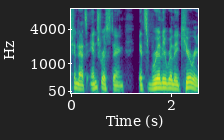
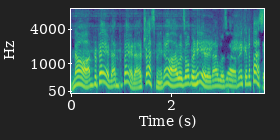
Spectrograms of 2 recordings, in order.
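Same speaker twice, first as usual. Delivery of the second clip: higher-pitched mock Italian accent; Gianmarco's Italian accent; 6 semitones higher than usual. Podcast host imitating his Italian colleague's excuses, mock Italian accent. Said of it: "You sound like Mario when you make an Italian".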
